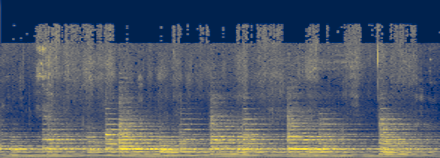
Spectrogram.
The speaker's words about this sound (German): Die Glocken der Kirche in Laggenbeck, St. Maria Magdalena, hören Sie heute.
